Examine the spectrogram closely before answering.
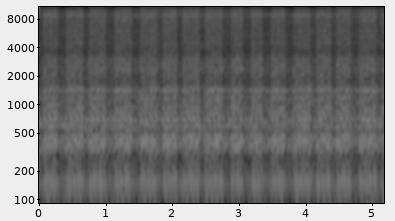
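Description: A truck engine rumbles steadily with a low, pulsing drone.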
